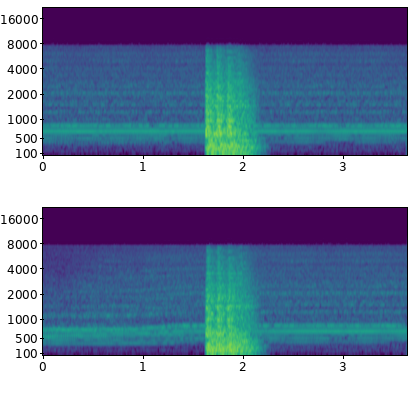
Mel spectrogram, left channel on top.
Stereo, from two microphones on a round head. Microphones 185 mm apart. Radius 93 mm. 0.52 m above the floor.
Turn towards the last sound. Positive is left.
turn(degrees=85)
